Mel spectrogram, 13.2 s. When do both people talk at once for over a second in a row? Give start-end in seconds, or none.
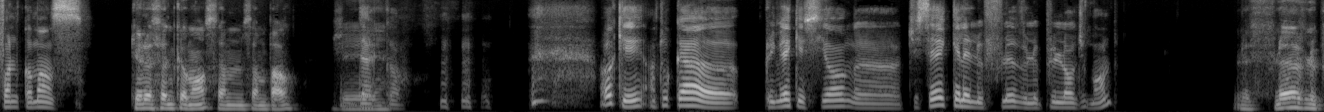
none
